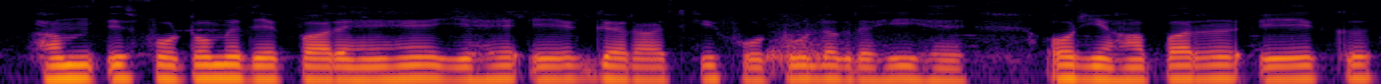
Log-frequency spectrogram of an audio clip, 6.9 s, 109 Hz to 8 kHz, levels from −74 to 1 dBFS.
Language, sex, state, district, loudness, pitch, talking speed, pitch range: Hindi, male, Uttar Pradesh, Muzaffarnagar, -25 LUFS, 140 Hz, 180 wpm, 130-145 Hz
